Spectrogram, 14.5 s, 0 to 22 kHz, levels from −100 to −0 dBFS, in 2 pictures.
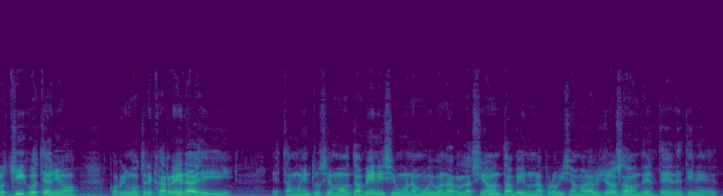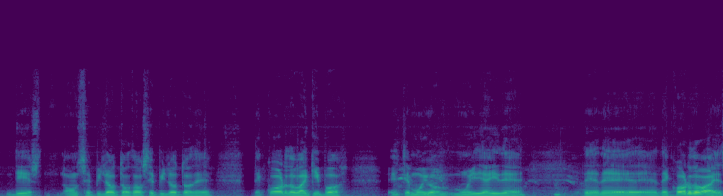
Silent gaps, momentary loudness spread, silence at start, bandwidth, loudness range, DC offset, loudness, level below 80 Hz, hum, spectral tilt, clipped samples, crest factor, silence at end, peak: none; 16 LU; 0 s; 10.5 kHz; 4 LU; under 0.1%; -39 LUFS; -72 dBFS; none; -8 dB/octave; under 0.1%; 18 dB; 0 s; -20 dBFS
